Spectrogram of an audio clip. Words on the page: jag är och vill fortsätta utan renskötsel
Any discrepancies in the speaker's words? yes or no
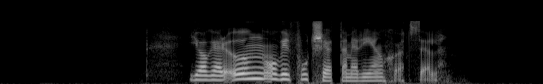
yes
